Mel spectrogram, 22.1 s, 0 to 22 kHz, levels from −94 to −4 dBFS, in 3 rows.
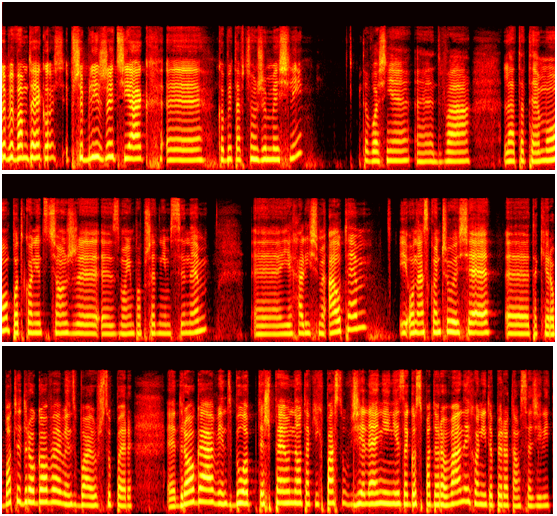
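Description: At 0.61 s the level drops by about 12 dB in a single step, with the background noise falling along with the sound, then returns at 0.92 s. The same sudden gain jump recurs from 19.22 to 19.44 s. Unlike a fade or compressor pumping, there is no ramp at all, likely an unramped gain setting change. The call path's band limit near 12 kHz stays steady throughout.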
